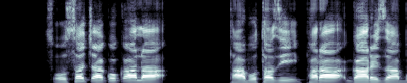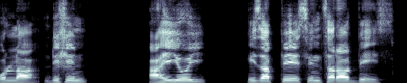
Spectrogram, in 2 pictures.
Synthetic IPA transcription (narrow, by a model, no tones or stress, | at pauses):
t͡sʼo̞ːsːɐt͡ʃʼaːkʼɔkʼaːla | t̪aːbɔt̪ɐzɪpɐɾɐɡaːɾɛzɐbɔlːɐd̪ɪʃɪn | ʔɐhɪjɔj | ɪzɐpːɛsɪnt͡sːɐɾɐbḛːs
